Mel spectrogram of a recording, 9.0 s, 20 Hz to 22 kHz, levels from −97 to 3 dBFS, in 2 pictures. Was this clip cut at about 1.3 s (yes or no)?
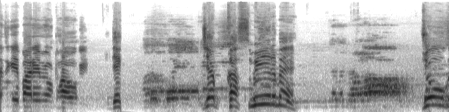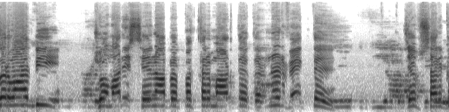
yes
